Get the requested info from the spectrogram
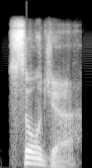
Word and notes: sauger: British English

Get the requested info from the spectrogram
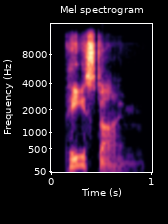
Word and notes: peacetime: British English

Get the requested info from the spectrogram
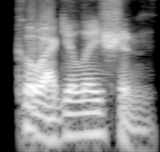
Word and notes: coagulation: American English

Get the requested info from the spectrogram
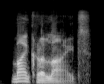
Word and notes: microlight: British English

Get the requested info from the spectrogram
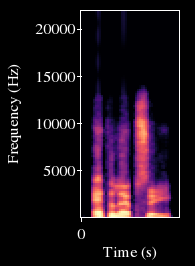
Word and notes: epilepsy: British English

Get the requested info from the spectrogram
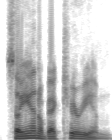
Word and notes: cyanobacterium: American English

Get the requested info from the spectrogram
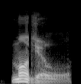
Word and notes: module: British English

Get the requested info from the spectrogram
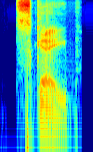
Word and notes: scape: British English

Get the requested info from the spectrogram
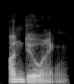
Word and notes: undoing: American English

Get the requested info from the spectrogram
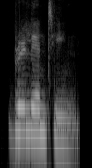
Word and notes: brilliantine: Indian

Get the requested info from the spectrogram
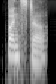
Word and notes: punster: Indian

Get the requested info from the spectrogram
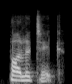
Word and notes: politic: Indian

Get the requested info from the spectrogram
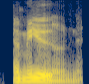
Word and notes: immune: American English

